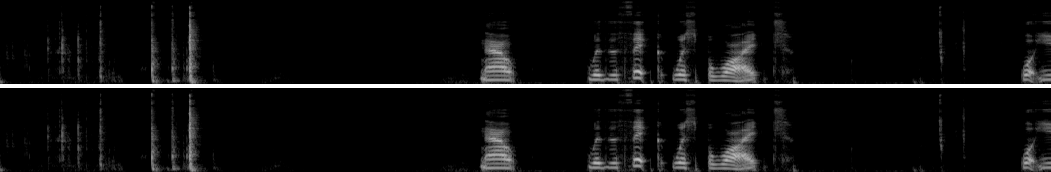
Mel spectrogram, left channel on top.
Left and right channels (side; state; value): both; identical; correlation 1.00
